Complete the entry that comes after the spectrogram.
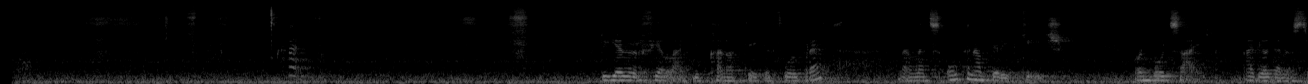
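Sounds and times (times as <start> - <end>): faint room hum: 0.1 - 13.0.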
